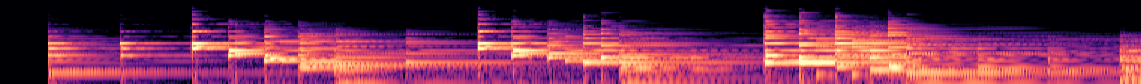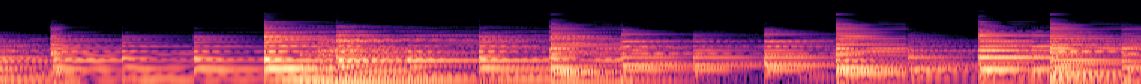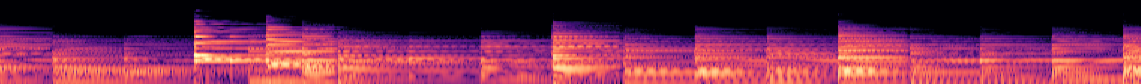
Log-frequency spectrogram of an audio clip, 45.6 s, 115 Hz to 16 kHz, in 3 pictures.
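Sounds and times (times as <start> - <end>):
piano in A-flat: 0.6 - 45.6.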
